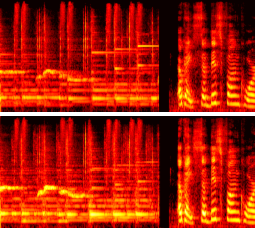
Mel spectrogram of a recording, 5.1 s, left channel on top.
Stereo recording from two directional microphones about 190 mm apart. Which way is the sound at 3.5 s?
35° right (ahead or behind).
